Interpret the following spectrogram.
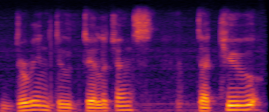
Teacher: So maybe the th here turned to a D a little bit.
